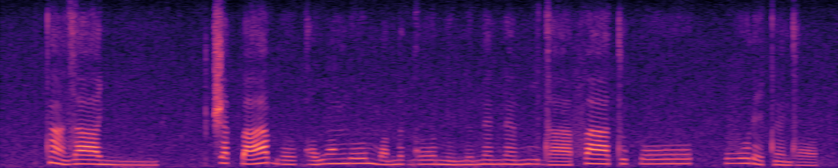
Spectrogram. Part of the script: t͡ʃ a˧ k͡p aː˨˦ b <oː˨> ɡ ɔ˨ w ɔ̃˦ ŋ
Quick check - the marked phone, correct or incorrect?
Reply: correct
